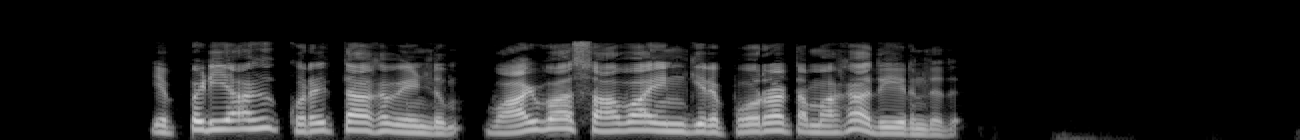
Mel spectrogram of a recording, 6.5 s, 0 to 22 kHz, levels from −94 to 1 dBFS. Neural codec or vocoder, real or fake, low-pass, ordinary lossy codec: none; real; 7.2 kHz; none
